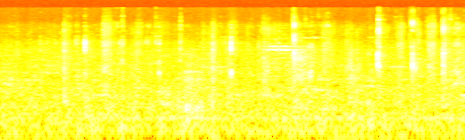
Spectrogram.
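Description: Faint, irregular clicks and wet mouth sounds of someone chewing a mouthful of palak paneer eaten by hand. Near the end come soft sounds of fingers working the curry on the plate.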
